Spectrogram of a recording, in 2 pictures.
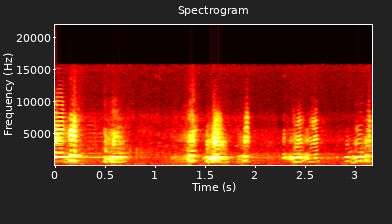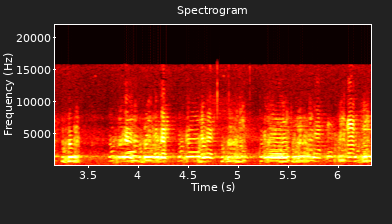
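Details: October sunrise fly-in of geese at a park in Godfrey, Illinois: many birds honking together, bursts of nasal, resonant calls rising and falling in waves.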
